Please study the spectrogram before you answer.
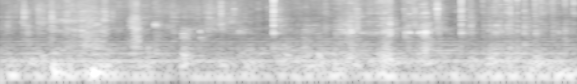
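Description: A metal utility knife blade carves a solid orange bar of soap, with brittle chips falling onto a table. The result is a quiet, bright scraping and crackling, full of tiny crisp ticks and a few sharper snaps, over a faint low rumble.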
